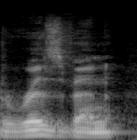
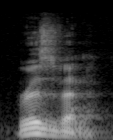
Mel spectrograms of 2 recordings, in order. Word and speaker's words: Rizvin: while, and we finally one of us heard Rizvin. I think Jack has to get credit on this, and Scary's like, oh yeah, that's how you actually pronounce it, and we're like, oh my god, we're so sorry.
